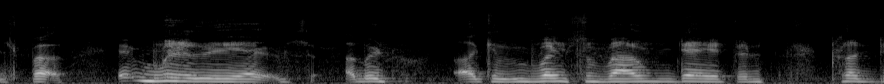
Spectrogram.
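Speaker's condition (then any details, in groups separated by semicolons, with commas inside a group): Cerebral palsy; caused by birth injury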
